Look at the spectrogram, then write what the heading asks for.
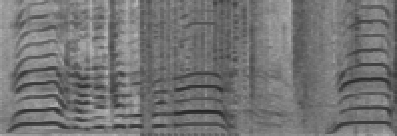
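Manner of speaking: very high, loud yell; furious yelling. Real, not acted. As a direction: yell out in rage. Yelling during chaotic fight.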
